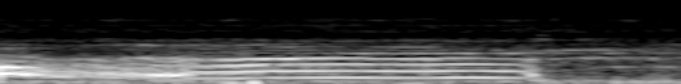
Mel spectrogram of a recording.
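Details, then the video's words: Siberian Husky howling along to an ice cream truck's tune in a neighbourhood: a steady, even-pitched howl held about one second, preceded by a rougher rising onset. "singing/howling to the Ice Cream Trucks tune"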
